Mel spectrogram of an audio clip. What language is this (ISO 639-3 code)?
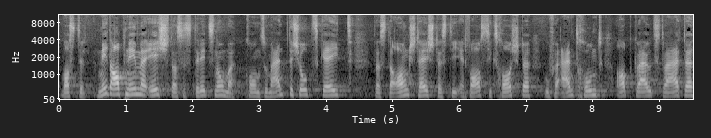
gsw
